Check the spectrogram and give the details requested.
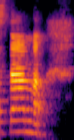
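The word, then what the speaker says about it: stomach: Perut itu kebanyakan teman-teman pronounce-nya stom. Stom. Stom. Stom. Ada yang bilang stom gitu kan. Nah pronunciationnya apa? Stomak.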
